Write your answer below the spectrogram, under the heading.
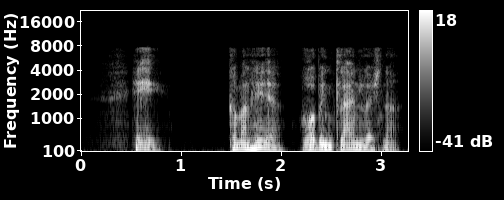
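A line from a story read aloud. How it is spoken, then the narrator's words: Calling out. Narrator (German): rief er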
